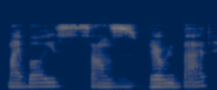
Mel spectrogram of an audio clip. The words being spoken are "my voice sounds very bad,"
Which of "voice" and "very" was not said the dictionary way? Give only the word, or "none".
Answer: voice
